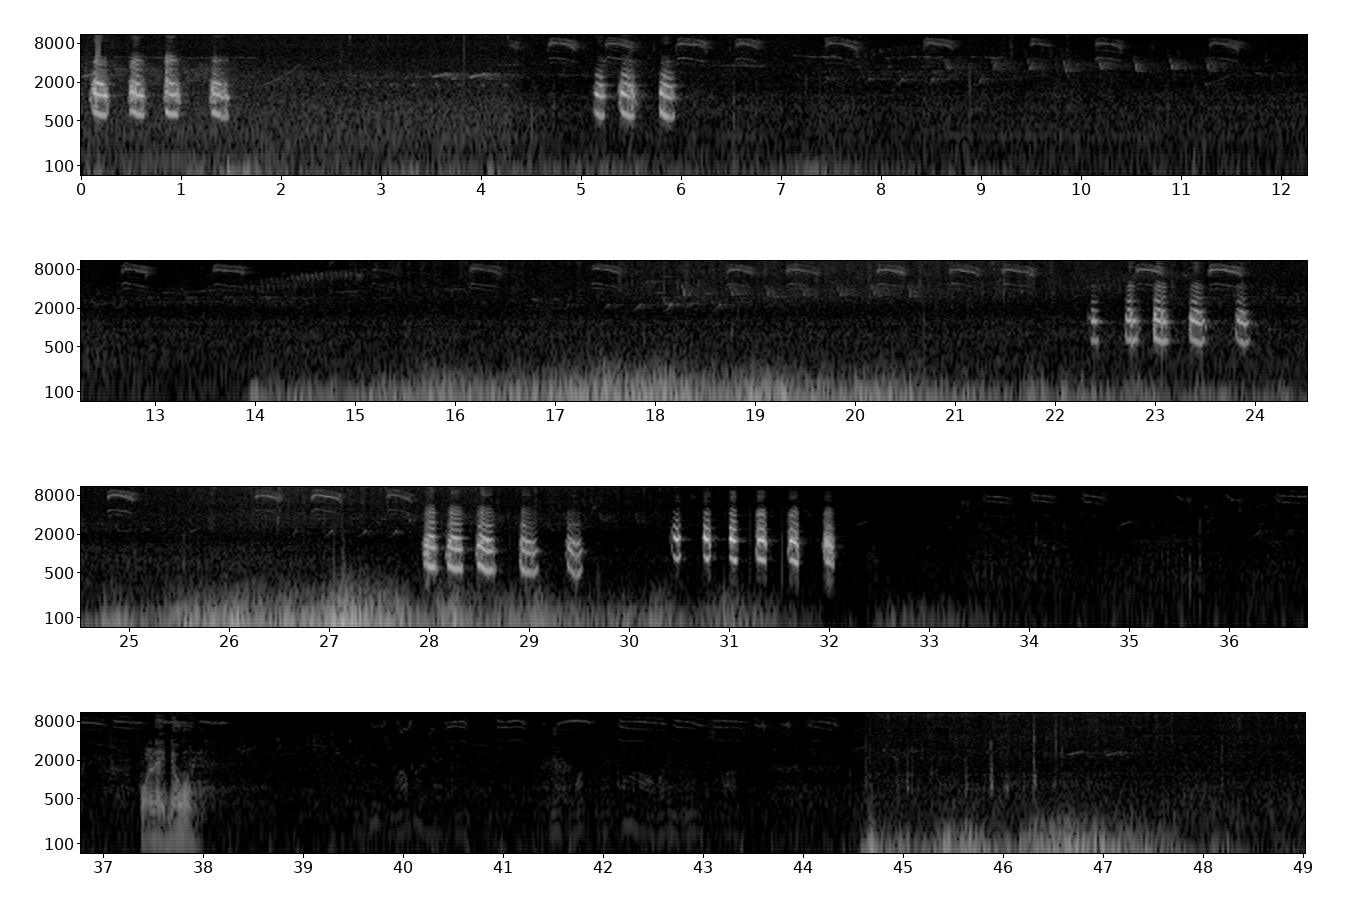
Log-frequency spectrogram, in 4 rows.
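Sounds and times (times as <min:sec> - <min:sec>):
turkeys gobbling: 0:00.0 - 0:01.6, 0:05.1 - 0:06.0, 0:22.3 - 0:24.0, 0:27.9 - 0:29.6, 0:30.4 - 0:32.1
songbird chirping: 0:00.0 - 0:49.0.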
